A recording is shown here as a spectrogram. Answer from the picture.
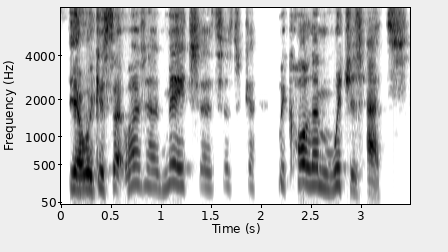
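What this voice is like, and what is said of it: Put-on English accent. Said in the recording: “you're back to the English ... I'm back to the British ... That was more like an Ian Poulter from the PGA Tour ... You got the English though”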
